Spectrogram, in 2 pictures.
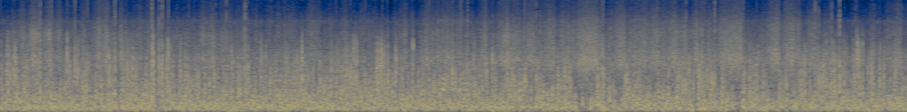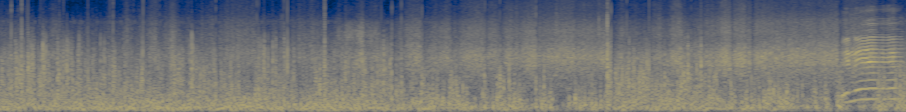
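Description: Whirlwind winds and wind-driven rain: a loud, steady rush, with gusts buffeting the microphone.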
